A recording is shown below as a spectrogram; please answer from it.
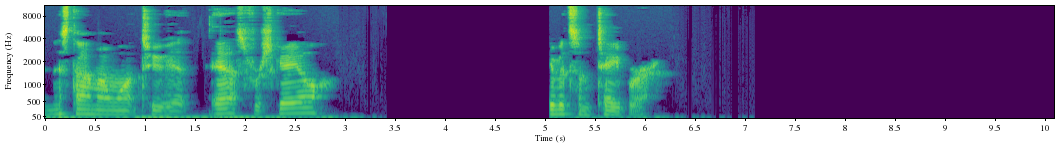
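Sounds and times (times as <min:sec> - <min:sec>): man speaking: 0:00.0 - 0:03.0, 0:05.1 - 0:06.3
faint low noise: 0:00.0 - 0:03.4, 0:05.1 - 0:07.1.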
